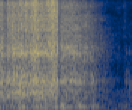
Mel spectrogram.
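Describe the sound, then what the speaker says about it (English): Countertop blender whirring loudly as it purées a raw vegan honey Dijon mustard dressing, a steady high-pitched roar that cuts off partway through and leaves quiet afterward. "And we'll take it over to the blender. It'll be loud for a second."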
